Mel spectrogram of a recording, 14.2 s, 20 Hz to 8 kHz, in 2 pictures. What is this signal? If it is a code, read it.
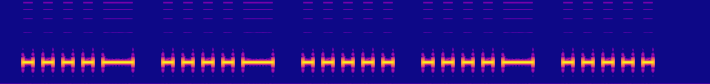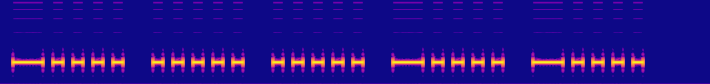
Morse code, heard as a keyed tone, about 12 wpm, 800 Hz. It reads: 44545 65566
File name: taviro tanulas / cw 69 20 10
